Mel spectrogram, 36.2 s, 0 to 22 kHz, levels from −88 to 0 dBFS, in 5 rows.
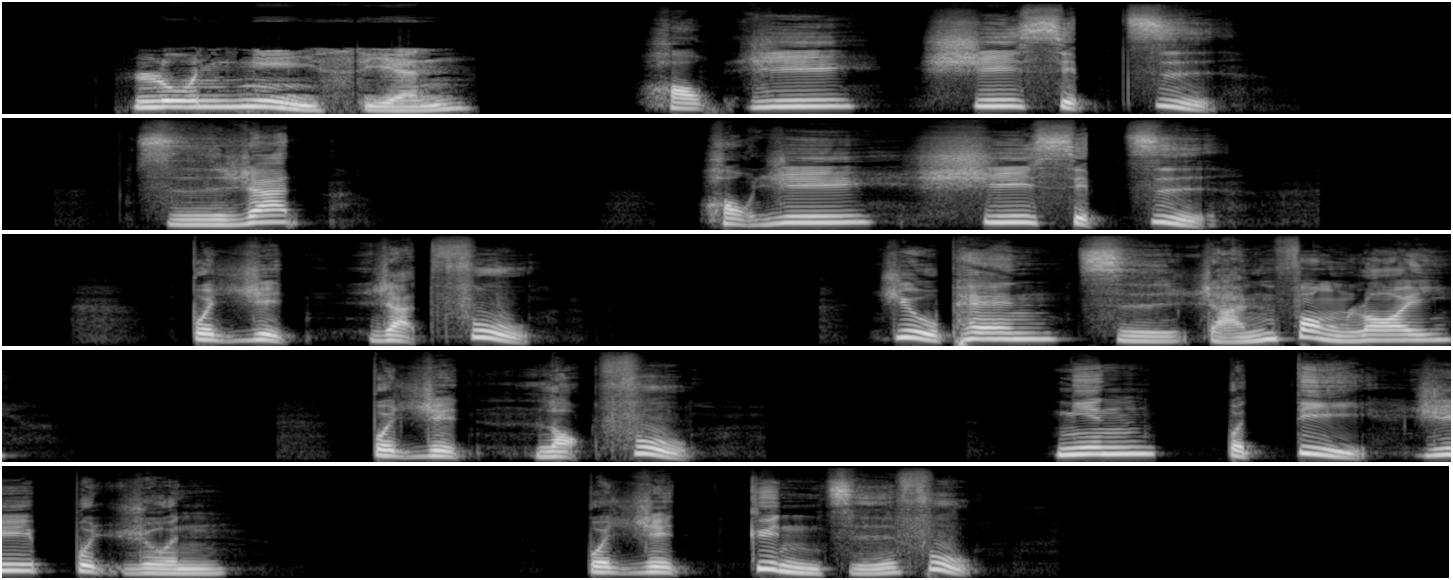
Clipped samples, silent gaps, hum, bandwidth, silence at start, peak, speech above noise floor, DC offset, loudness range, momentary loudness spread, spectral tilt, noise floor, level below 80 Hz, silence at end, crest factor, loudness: under 0.1%; 2.38-3.14 s, 6.49-7.50 s, 9.19-10.20 s, 13.83-14.83 s, 17.56-18.57 s, 22.09-23.10 s, 25.55-26.55 s, 30.55-31.56 s; none; 19.5 kHz; 0.65 s; -2 dBFS; 54 dB; under 0.1%; 5 LU; 9 LU; -4.5 dB/octave; -74 dBFS; -58 dBFS; 2.4 s; 20 dB; -21 LUFS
